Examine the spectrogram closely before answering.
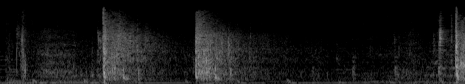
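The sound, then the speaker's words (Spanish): Gunfire as Hamas militants storm a house in an Israeli kibbutz during the 7 October attack: a few sharp, irregular cracks with ringing decays, two standing out loudly, over a low rumbling background. “Este es el momento en el que los terroristas de Hamas entran en una casa del kibutz a tiro limpio.”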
